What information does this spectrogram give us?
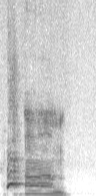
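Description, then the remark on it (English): A puppy lets out a sharp, high yip followed by a longer, drawn-out bark with a whiny tone, about a second in all, then silence. “And excuse my puppy.”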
